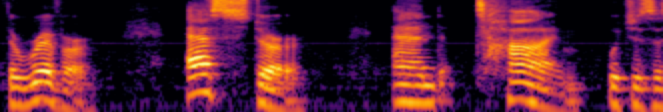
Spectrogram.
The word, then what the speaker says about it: Esther: like to point out although these next words and names are spelled with a t H they are pronounced as if they were spelled with a normal T TT like that and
